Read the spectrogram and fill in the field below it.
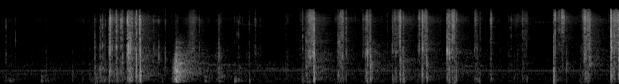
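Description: Playing cards shuffle and riffle with quick soft clicks.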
